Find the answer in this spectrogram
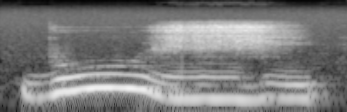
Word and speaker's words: bougie: bourgi je vois que la lettre g elle est placée devant eux et donc elle se prononce bourgi donc il fallait mettre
